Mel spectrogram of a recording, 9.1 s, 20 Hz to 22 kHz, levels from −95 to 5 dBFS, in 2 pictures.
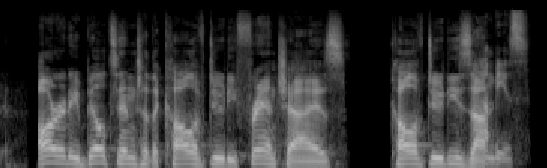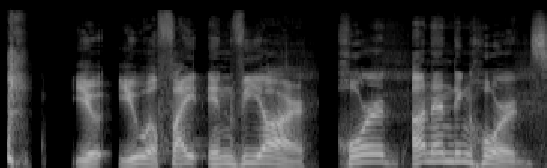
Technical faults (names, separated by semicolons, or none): section at the wrong speed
